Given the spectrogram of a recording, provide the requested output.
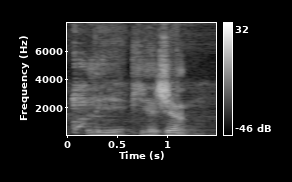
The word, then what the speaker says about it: Li Keqiang: we were able to meet with Chinese Premier Li Keqiang, correctly pronounced, and all the arrangements were made for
